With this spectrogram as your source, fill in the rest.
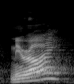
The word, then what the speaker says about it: Mirai: to you all about the Toyota miray Mirai I don't know it's spelled it's not the mirror m i r a i I like it cuz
